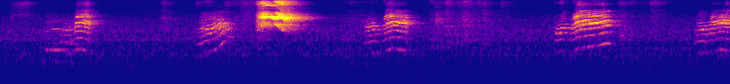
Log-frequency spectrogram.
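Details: Pet parrot mimicking human words such as "mummy" and "papa": a run of short, harmonic, speech-like syllables, some rising and falling, with a shrill squawk in the middle, repeated about every one to two seconds in a quiet room.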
